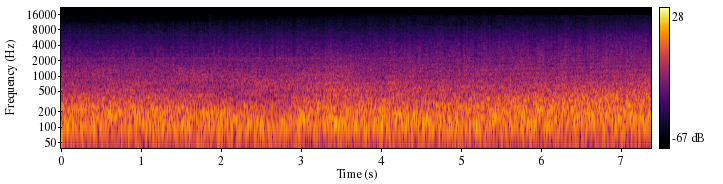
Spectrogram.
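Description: A spacecraft's engines roar steadily as it flies.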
